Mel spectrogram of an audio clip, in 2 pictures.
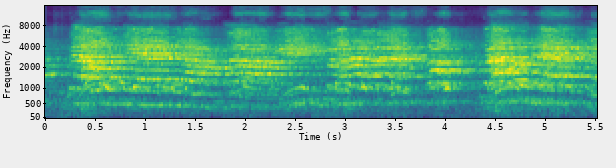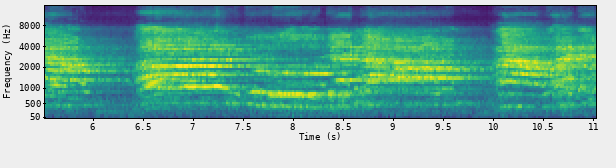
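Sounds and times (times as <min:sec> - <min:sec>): young children singing: 0:00.0 - 0:11.0.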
